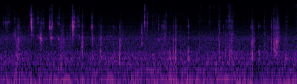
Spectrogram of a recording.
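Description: A young woman slurps noodles close to a microphone.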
